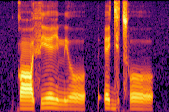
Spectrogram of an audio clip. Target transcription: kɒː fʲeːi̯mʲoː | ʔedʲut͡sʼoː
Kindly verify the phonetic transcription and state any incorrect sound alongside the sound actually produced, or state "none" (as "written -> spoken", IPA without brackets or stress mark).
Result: none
